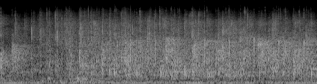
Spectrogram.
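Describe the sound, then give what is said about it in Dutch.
Loud, sustained applause from a crowd after a Little Red Riding Hood performance, a dense wash of many hands clapping at once, steady for the whole stretch without any talking. “Rood kappie opgegeten, luid applaus!”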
